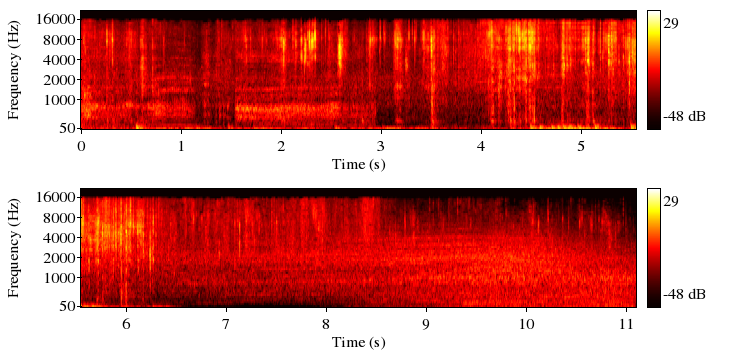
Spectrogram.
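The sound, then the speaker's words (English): A dog named Buster stirs, with short whimpering sounds over steady rustling and crinkling, as if moving through leaves or debris. No one speaks. “Man, let me go check on this dog real quick.”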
